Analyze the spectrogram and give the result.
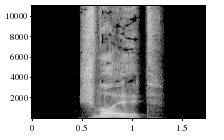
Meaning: second-person plural preterite of schwellen
- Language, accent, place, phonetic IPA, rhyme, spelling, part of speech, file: German, Germany, Berlin, [ʃvɔlt], -ɔlt, schwollt, verb, De-schwollt.ogg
